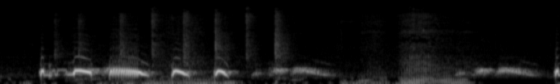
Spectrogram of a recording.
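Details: Spotted dove cooing, recorded to lure doves into calling. A run of loud, downward-bending coos is followed by softer, drawn-out hums. Clicks are heard throughout, with a burst of rough noise near the middle.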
